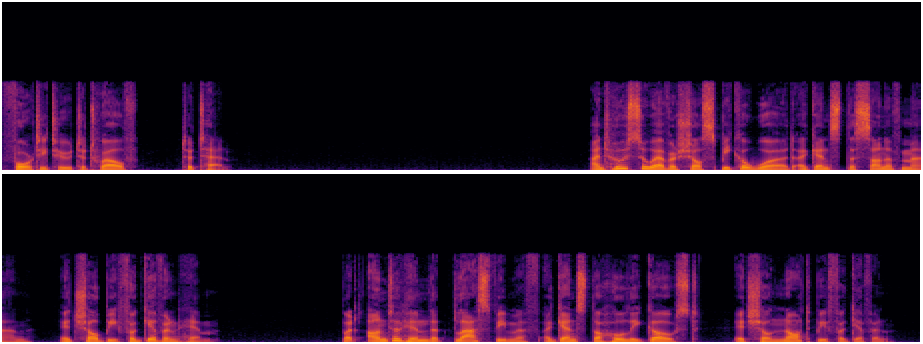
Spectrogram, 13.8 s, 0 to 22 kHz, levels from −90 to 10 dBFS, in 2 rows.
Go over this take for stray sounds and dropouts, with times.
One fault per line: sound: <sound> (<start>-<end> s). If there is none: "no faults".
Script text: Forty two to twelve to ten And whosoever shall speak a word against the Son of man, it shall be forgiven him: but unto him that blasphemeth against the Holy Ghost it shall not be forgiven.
no faults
